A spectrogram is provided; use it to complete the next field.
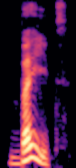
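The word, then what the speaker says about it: بيت: and the final letter is the letter t pronounce it bait and bait in Arabic means house bait bait bait now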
